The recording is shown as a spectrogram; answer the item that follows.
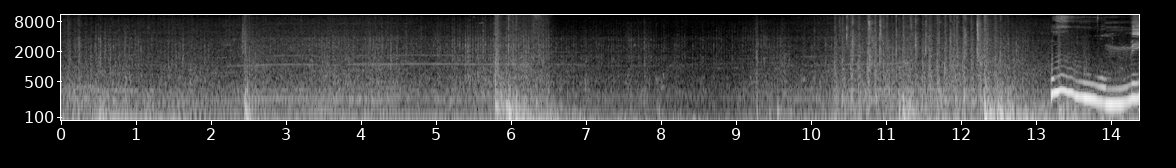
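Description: Gunfire during a competitive multiplayer shooter match on the Carentan map, with sharp shots and booming blasts scattered over a steady background of game noise, a denser burst of firing near the end.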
